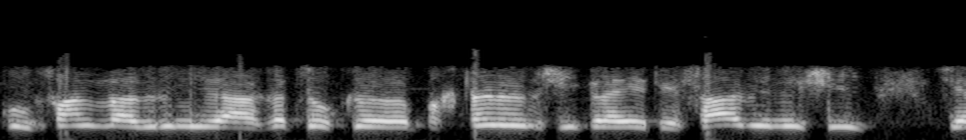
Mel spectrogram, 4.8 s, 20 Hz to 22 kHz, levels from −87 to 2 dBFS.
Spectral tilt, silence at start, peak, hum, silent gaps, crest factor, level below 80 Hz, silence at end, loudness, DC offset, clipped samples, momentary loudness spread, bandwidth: -0.5 dB/octave; 0.05 s; -4 dBFS; none; none; 14 dB; -72 dBFS; 0 s; -17 LUFS; under 0.1%; under 0.1%; 7 LU; 5.4 kHz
